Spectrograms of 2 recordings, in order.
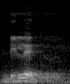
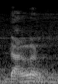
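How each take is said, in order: First: The first syllable does not sound like dull. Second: The first syllable sounds like the word dull. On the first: "wanted his name to be pronounced as Dylan" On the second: "the word was pronounced like uh, Dallin, and the people might regard him as a dull person"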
